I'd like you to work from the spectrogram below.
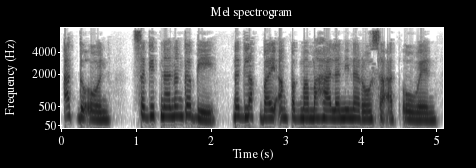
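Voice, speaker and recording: A woman narrating a scripted romance story in a measured, sentimental storybook delivery. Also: mid-range voice, a little mellow, no echo. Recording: dull lo-fi audio with background music. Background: music.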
